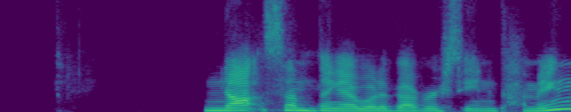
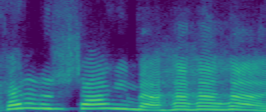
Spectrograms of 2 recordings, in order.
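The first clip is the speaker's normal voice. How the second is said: much higher, louder forced innocence; nervous fake laugh; 7 semitones higher, 4 dB louder, much faster than usual. To her attacker at the cliff edge, forced innocent laugh. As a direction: laugh off a threat you fear. Deflecting his threat with laugh.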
